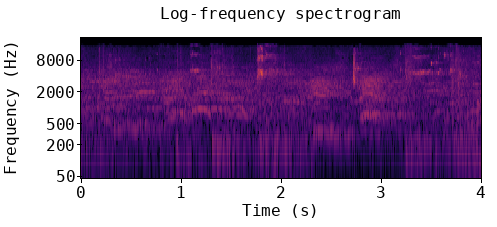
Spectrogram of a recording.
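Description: A basketball being dribbled on a hardwood court, a few sharp bounces ringing in a large arena, over the murmur of voices and short squeaks.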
